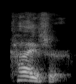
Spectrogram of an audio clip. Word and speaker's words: Caesar: But when I took the course, we pronounced Caesar Kaiser. And I understand in Latin, it's a hard C instead of a soft C.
